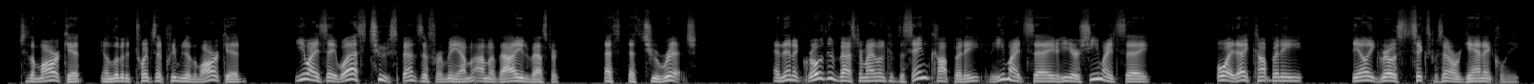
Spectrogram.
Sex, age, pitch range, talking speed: male, 40-59, 140-185 Hz, 235 wpm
